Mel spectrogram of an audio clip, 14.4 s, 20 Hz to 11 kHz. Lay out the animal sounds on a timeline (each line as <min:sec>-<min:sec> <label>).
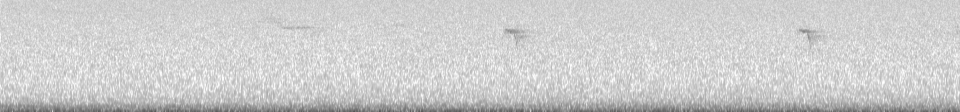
0:03.6-0:04.8 Black-throated Green Warbler (Setophaga virens)
0:07.4-0:08.0 Blue-headed Vireo (Vireo solitarius)
0:11.7-0:12.5 Blue-headed Vireo (Vireo solitarius)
